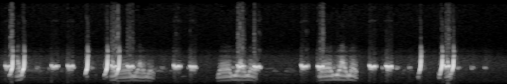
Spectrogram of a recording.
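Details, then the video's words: Quail calling, a sound meant for use at night: sharp, clipped high whistled notes in quick pairs, broken by three harsh, buzzy rasping bursts about a second apart. "batair ki awaz rat ky ly"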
